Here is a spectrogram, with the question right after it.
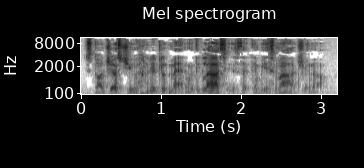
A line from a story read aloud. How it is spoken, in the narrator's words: But Simonov appeared to more or less laugh it off, replying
